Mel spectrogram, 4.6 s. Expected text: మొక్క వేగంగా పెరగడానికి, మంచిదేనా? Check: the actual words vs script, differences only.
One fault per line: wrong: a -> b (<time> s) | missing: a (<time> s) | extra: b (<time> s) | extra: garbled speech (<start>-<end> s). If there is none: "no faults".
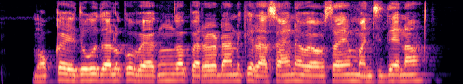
extra: ఎదుగుదలకు (0.7 s)
extra: రసాయన వ్యవసాయం (2.5 s)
